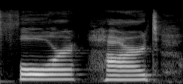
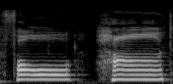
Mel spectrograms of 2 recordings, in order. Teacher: O inglês britânico não enrola os R's e alonga a vogal anterior. · Shown in: second take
